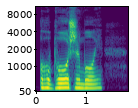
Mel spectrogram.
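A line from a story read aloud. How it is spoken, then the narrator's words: Spoken, then relieved sigh. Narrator (Russian): произнесла и вздохнула уже свободно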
